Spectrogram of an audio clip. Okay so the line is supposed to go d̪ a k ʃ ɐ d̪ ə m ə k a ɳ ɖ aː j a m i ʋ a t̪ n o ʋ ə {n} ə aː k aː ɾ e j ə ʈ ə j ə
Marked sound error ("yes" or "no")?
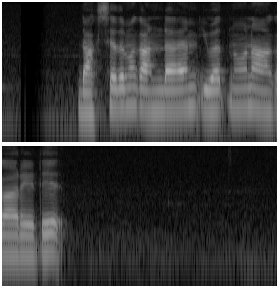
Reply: no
